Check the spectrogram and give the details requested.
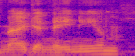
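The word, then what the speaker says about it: Meganium: quick get his picture oh it's pronounced magananium okay i guess that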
